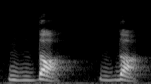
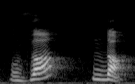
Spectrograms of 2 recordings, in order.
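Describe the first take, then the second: Both takes have the same delivery.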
